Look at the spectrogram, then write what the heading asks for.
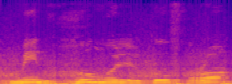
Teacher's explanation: را کو پر پڑھیں گے، کاف کو باریک پڑھیں گے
